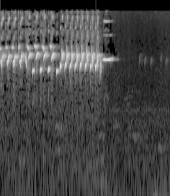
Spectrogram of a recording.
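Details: Rapid, rolling trills from a goldfinch-canary hybrid mule, the notes stepping up and down in pitch for two seconds, closing on a short clear whistle, then a faint note or two.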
